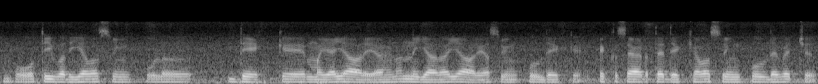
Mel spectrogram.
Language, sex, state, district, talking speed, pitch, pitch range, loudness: Punjabi, male, Punjab, Kapurthala, 225 wpm, 115 Hz, 110-120 Hz, -16 LUFS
